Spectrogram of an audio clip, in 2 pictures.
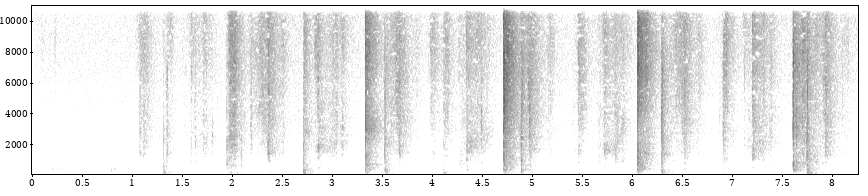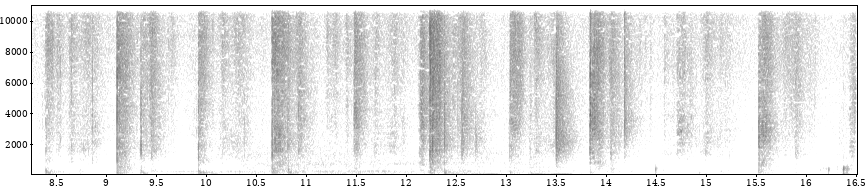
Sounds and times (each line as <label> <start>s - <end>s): flipflop footsteps 1.1s - 16.5s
